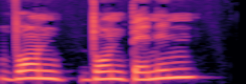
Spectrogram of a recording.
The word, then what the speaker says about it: von Bingen: Von Bingen. – I think my professor said Hildegard von Bingen.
